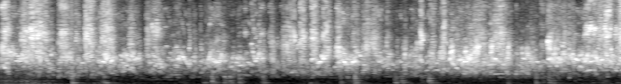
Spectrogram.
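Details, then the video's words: Constant soft high warble from two pet budgerigars, grating chirrups and ticking clicks packed closely together at an even loudness, with faint lower clicks underneath throughout. "Parrots singing beautiful birds voice beautiful budgies birds sounds"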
